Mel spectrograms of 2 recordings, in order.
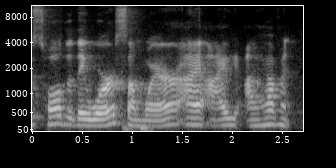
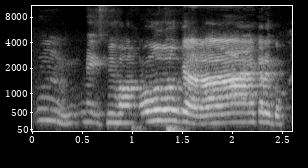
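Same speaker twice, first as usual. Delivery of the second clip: higher and louder, rushed nauseous excuse; queasy panicked voice; 5 semitones higher, 4 dB louder than usual. Acted. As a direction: flee the table feeling sick. Character nauseous, excusing herself.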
